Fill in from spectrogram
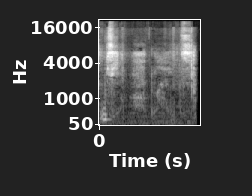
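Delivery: very soft, slow whisper; suspenseful voiceless whisper; hushed whisper. Retold or imitated. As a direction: whisper it slowly, as if hiding. Hiding, repeats it in a whisper.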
